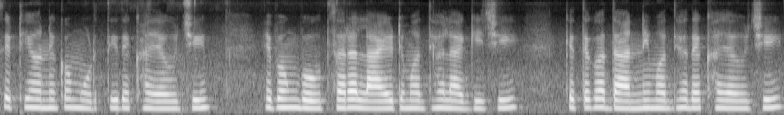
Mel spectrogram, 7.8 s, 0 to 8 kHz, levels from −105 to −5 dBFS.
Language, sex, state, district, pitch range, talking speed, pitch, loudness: Odia, female, Odisha, Nuapada, 195-215 Hz, 115 wpm, 205 Hz, -18 LUFS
